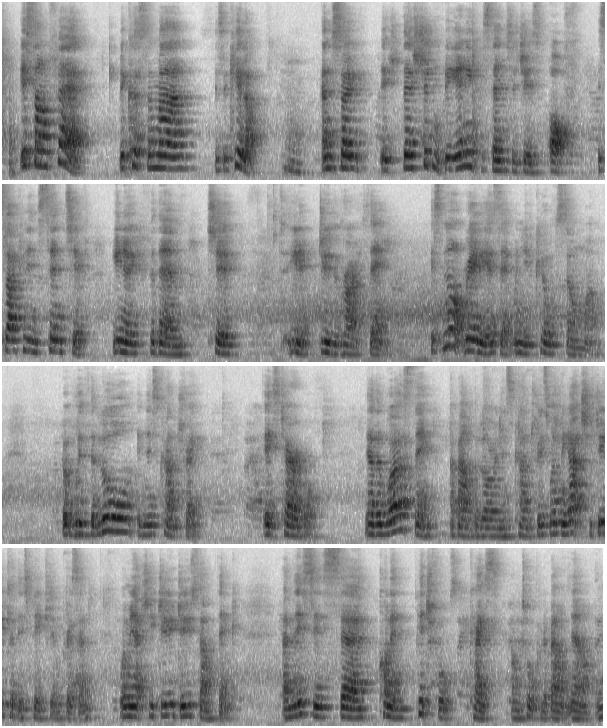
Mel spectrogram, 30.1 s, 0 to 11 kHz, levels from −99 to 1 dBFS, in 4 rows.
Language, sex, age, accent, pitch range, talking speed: English, female, 40-59, British, 175-230 Hz, 175 wpm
